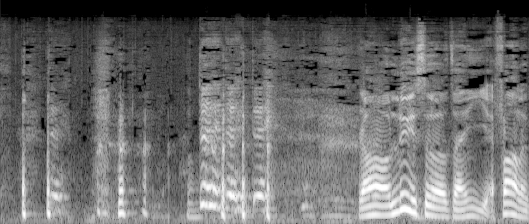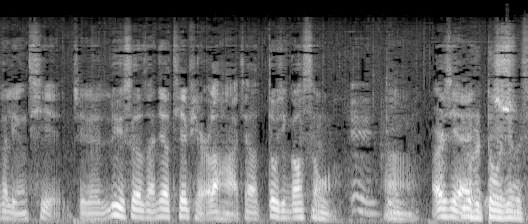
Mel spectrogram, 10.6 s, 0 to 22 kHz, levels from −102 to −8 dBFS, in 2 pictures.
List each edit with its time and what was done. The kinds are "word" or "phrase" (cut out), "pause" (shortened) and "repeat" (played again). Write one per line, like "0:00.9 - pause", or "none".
0:07.9 - pause
0:08.7 - pause
0:09.5 - pause

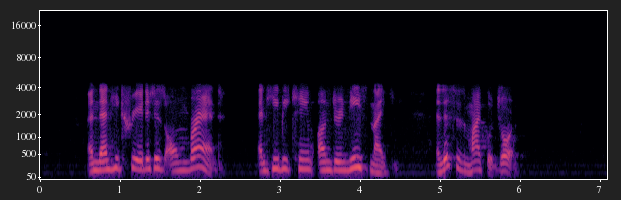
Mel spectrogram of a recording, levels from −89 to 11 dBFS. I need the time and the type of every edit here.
none

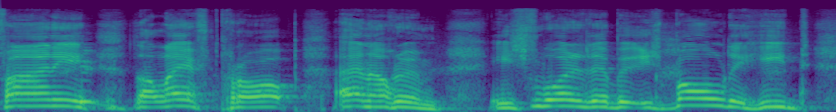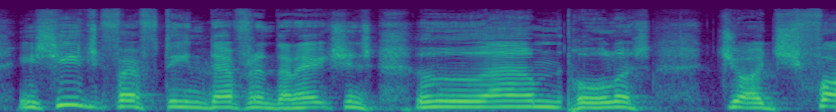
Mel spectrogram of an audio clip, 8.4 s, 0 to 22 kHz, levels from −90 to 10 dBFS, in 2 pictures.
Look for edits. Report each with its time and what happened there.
0:01.1 - word
0:02.0 - word
0:02.7 - word
0:04.7 - word
0:07.0 - word

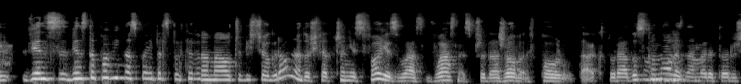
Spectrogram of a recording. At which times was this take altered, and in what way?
0:02.0 - phrase

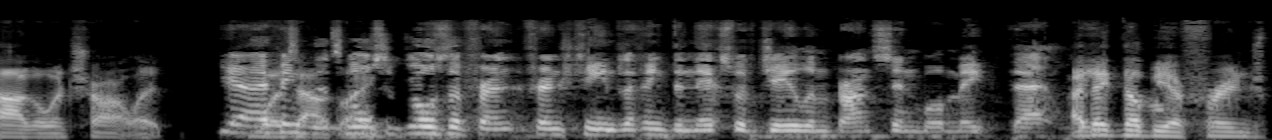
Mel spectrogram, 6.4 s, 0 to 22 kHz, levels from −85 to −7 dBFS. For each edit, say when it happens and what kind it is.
none

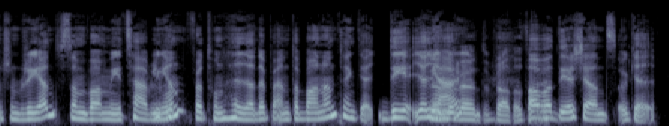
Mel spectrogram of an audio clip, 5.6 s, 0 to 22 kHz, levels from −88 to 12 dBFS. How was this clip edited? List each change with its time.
0:03.1 - word
0:03.6 - phrase

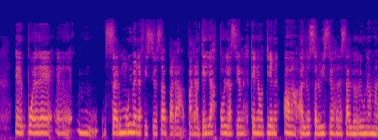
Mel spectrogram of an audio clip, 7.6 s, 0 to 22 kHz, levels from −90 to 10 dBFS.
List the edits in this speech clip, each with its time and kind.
0:05.5 - word

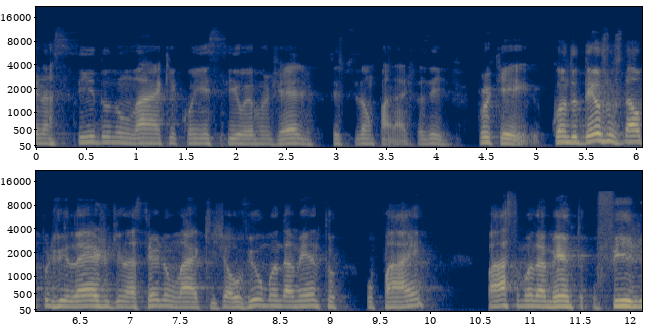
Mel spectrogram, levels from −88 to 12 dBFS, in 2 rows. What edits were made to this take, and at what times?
0:02.9 - pause
0:04.3 - pause

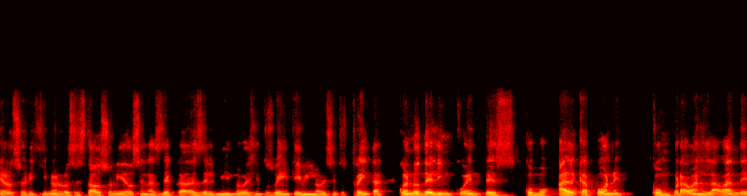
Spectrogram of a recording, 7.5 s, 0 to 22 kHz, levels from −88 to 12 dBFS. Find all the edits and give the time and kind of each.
0:03.9 - pause

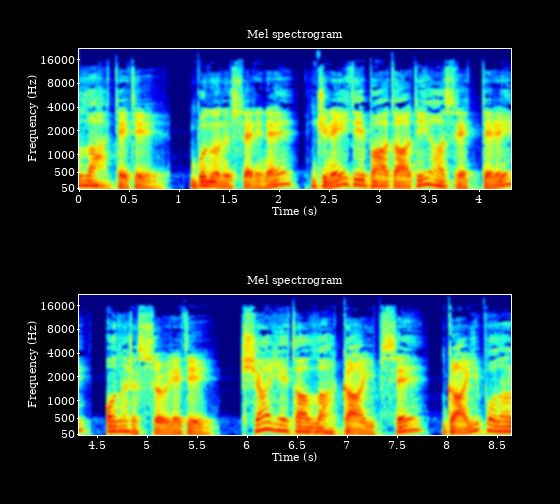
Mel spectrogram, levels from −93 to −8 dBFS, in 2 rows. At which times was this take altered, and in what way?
0:04.8 - word

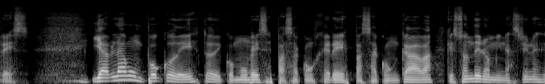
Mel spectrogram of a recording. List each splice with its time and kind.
0:02.5 - word
0:04.4 - pause

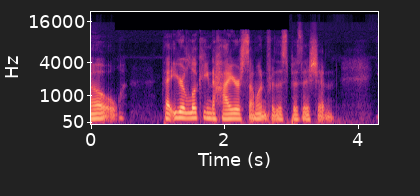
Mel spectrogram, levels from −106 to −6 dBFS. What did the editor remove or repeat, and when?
none

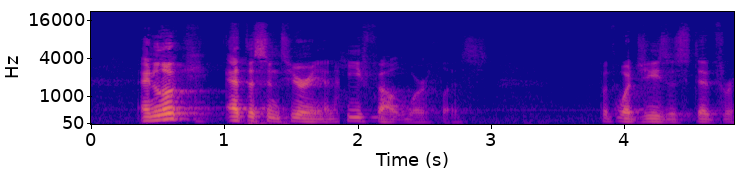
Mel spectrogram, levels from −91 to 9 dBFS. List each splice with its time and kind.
0:01.9 - word
0:03.9 - word

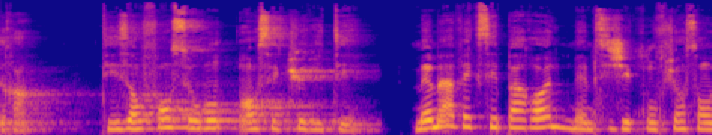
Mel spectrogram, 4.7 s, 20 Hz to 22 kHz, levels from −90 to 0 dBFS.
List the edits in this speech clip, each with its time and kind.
0:02.6 - pause

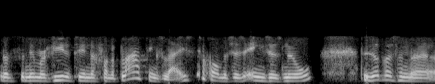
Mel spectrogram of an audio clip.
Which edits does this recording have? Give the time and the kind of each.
0:02.0 - phrase

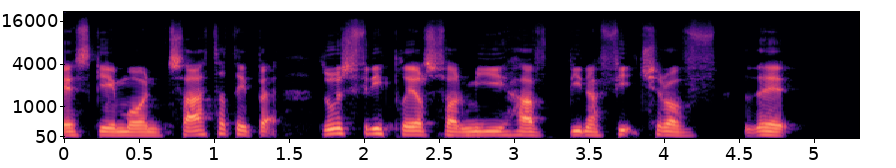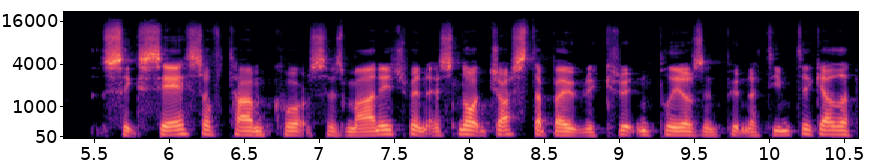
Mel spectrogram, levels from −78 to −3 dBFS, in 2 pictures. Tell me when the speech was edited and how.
0:04.4 - pause

